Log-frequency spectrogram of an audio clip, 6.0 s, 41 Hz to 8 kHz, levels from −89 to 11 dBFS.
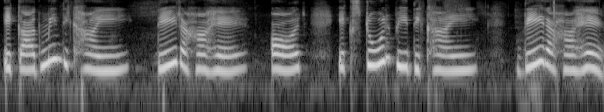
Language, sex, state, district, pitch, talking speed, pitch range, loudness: Hindi, female, Himachal Pradesh, Shimla, 315 Hz, 140 wpm, 300-360 Hz, -14 LUFS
